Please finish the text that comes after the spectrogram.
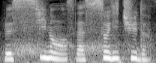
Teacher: Regardez, aussi la répétition du son consonantique, donc allitération de « ce ». Le silence, la solitude.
